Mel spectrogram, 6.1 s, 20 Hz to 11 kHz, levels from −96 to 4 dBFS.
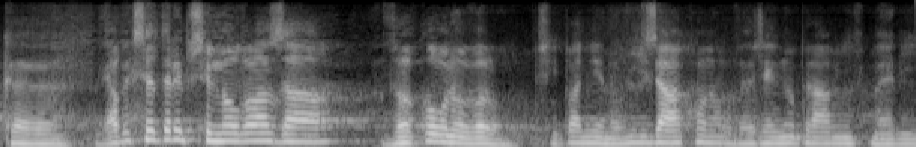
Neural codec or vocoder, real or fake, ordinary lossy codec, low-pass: codec, 32 kHz, 1.9 kbps, SNAC; fake; Opus, 24 kbps; 9.9 kHz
